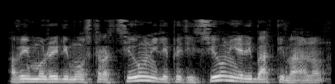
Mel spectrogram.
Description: av%mmo le dimoStraZZL1ni, le petiZZL1ni ed i battim#no] (id.)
